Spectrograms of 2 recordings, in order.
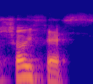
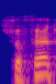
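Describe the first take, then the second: First: It has an oy vowel and ends in s. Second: It has a plain o vowel and ends in t.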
